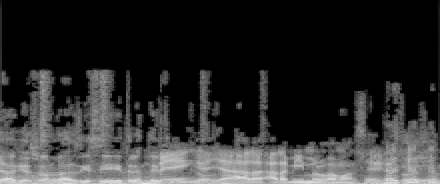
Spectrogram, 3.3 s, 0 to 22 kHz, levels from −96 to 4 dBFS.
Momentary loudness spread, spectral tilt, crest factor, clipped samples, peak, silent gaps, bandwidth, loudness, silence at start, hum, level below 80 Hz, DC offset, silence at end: 3 LU; -6 dB/octave; 12 dB; under 0.1%; -2 dBFS; none; 14 kHz; -14 LUFS; 0 s; none; -26 dBFS; under 0.1%; 0 s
